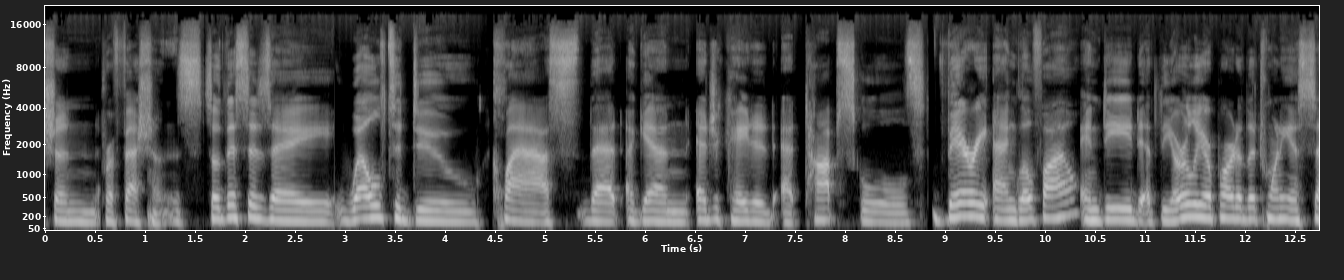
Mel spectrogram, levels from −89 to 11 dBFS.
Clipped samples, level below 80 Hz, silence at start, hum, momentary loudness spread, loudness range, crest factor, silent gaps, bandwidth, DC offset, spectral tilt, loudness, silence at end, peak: under 0.1%; -70 dBFS; 0 s; none; 8 LU; 2 LU; 16 dB; 4.43-4.47 s, 8.82-8.87 s; 19 kHz; under 0.1%; -3.5 dB/octave; -18 LUFS; 0 s; -4 dBFS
